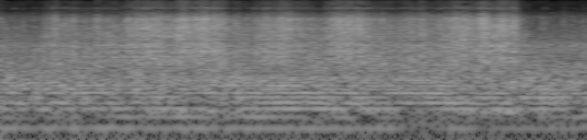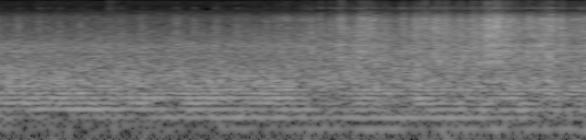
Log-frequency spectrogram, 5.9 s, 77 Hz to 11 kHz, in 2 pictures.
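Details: Durafan 18-inch barn fan with sealed motor, 14 months old, used under two summers: steady motor hum with a rough, pulsing hiss about four times a second; owner suspects failing bearings.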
